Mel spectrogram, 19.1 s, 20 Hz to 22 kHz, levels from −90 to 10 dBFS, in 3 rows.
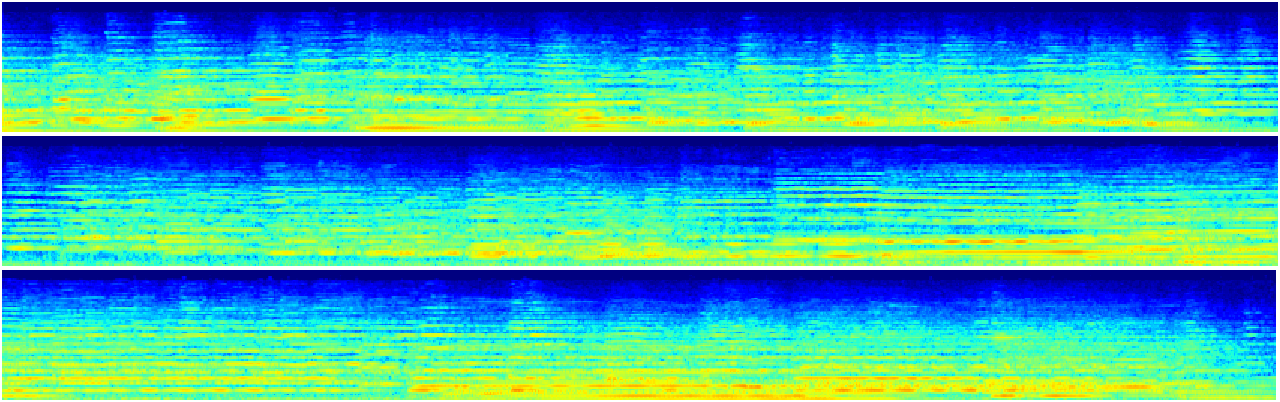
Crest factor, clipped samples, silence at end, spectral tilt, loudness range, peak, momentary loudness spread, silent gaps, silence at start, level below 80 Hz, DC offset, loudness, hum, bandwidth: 16 dB; under 0.1%; 0 s; -6 dB/octave; 7 LU; -6 dBFS; 8 LU; none; 0 s; -44 dBFS; under 0.1%; -21 LUFS; none; 14.5 kHz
